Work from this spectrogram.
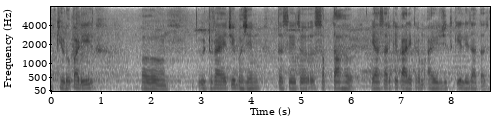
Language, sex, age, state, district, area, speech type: Marathi, male, 18-30, Maharashtra, Kolhapur, urban, spontaneous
